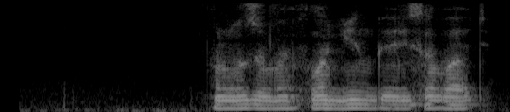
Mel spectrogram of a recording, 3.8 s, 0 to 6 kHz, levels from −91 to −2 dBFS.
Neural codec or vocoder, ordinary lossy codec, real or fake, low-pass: vocoder, 22.05 kHz, 80 mel bands, WaveNeXt; AAC, 24 kbps; fake; 5.4 kHz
